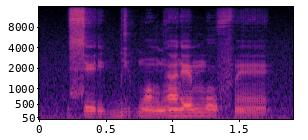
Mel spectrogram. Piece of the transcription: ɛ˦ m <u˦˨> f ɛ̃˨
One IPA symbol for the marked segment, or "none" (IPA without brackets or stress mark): o˦˨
